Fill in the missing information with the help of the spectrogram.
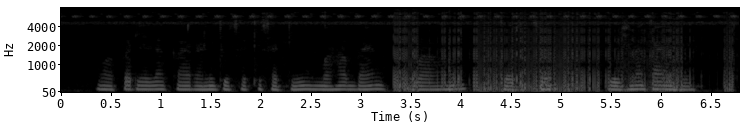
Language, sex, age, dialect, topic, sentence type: Marathi, male, 18-24, Standard Marathi, banking, question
